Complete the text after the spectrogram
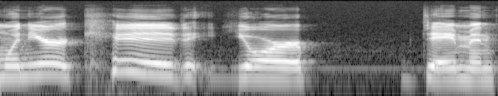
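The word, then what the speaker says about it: daemon: I believe it's they're obviously spelled like they're pronounced Damon.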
